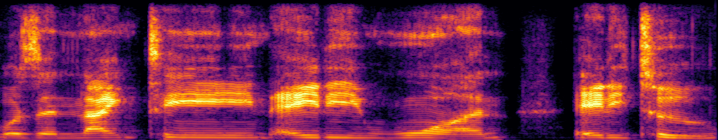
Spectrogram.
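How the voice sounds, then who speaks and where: A man speaks at a medium pitch with an American accent. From US Midwest (Chicago, Ann Arbor). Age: 60s. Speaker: construction company president. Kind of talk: podcast interview.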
